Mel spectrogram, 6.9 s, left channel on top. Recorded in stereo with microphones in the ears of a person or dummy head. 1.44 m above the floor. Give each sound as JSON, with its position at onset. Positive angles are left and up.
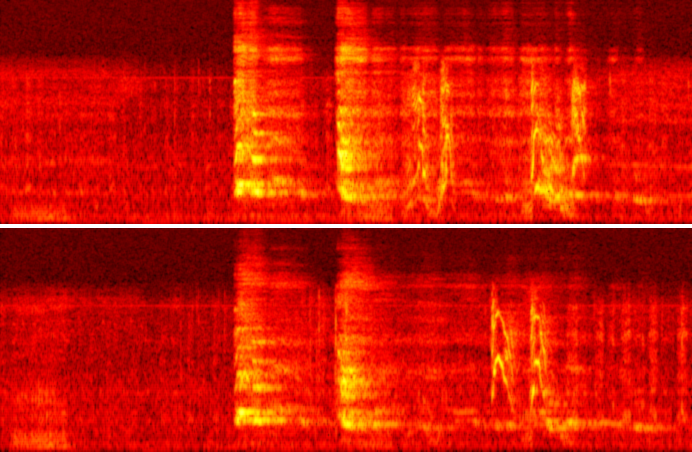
{"t": 2.3, "sound": "a gasp", "side_deg": 40, "distance_m": 1.6}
